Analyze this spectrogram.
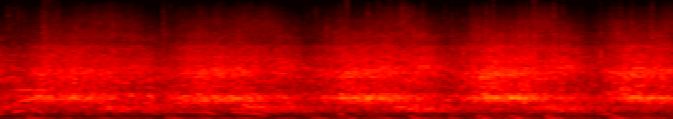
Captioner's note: audience cheering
